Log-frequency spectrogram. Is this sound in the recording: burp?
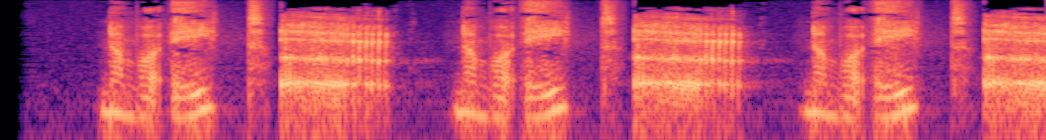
yes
